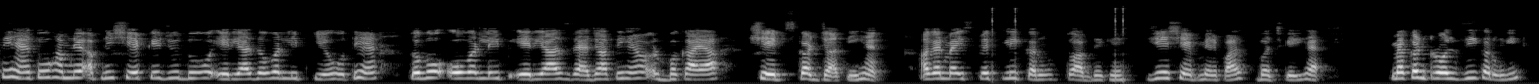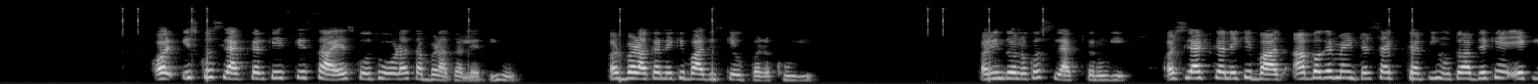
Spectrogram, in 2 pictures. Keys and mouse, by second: 9.9 click, 15.3 z, 16.4 click, 19.8 shift+click, 29.2 click.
